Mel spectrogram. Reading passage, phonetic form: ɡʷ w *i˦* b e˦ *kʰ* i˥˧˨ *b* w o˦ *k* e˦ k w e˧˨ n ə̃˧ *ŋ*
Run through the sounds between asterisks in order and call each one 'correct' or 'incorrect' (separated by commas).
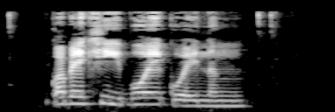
incorrect, correct, correct, incorrect, correct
